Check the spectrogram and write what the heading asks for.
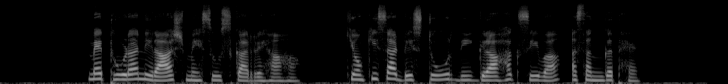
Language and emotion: Punjabi, sad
